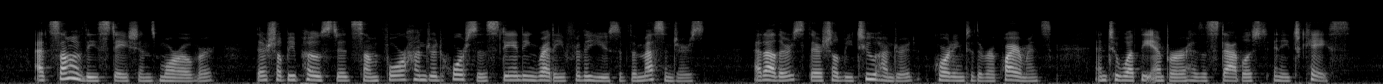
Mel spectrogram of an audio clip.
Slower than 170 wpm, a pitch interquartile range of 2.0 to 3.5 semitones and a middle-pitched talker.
No: average, 185 wpm; average, 3.0 semitones; medium, 180 Hz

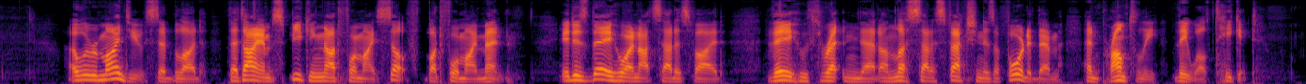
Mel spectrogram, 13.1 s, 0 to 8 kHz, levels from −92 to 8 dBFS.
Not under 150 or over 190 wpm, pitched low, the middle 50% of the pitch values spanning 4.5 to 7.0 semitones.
Yes: average, 180 wpm; low, 125 Hz; wide, 5.5 semitones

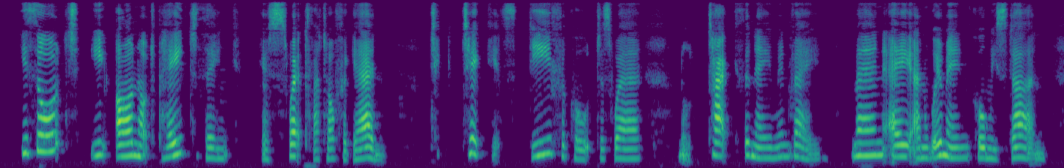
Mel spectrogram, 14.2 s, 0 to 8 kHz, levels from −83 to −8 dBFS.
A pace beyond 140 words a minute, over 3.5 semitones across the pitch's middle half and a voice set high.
No: slow, 135 wpm; average, 4.2 semitones; high, 205 Hz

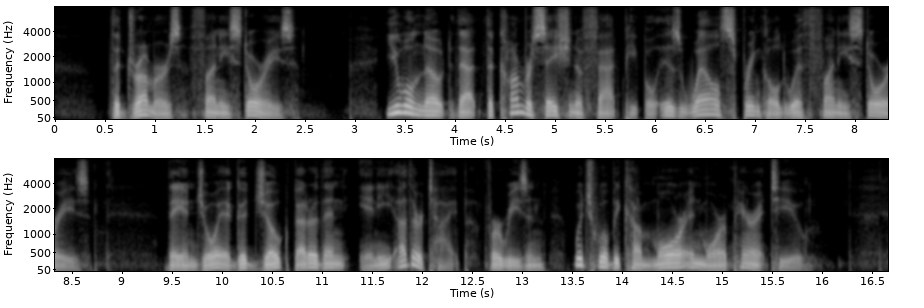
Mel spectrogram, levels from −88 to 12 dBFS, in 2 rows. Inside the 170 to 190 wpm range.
No: average, 150 wpm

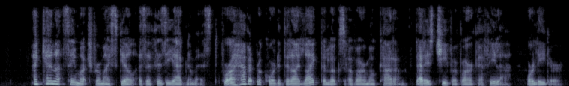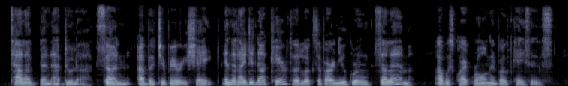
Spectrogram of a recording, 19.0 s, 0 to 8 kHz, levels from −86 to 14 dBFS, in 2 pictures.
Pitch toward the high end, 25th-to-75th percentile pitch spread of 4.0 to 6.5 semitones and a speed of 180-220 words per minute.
No: low, 135 Hz; average, 4.9 semitones; average, 190 wpm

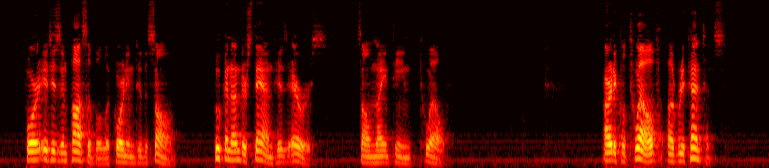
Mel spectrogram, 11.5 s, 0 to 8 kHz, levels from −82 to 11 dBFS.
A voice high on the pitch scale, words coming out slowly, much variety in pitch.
No: low, 135 Hz; slow, 100 wpm; wide, 6.4 semitones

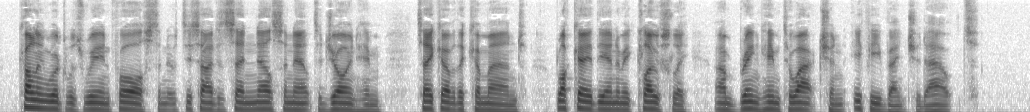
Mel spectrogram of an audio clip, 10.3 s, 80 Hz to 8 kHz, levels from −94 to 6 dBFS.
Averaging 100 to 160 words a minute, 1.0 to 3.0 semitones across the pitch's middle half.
No: average, 180 wpm; narrow, 2.5 semitones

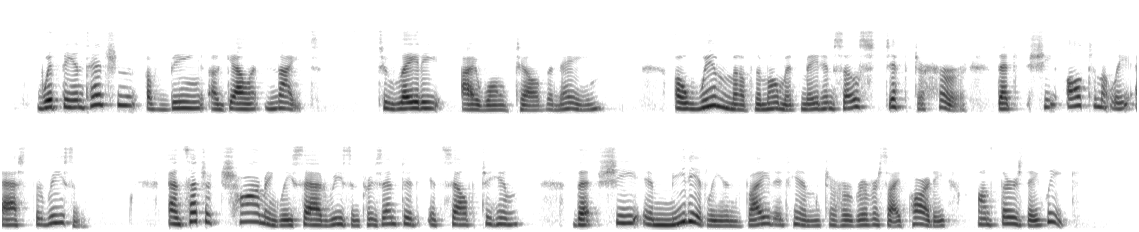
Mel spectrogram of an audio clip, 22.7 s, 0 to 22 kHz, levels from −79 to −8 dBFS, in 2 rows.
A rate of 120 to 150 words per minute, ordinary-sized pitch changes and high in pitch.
Yes: average, 145 wpm; average, 4.2 semitones; high, 205 Hz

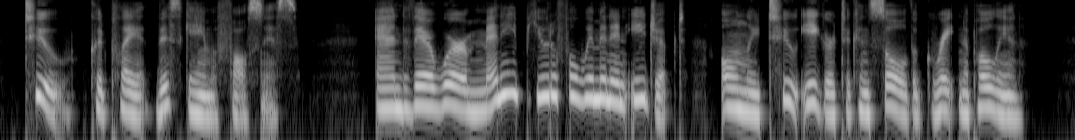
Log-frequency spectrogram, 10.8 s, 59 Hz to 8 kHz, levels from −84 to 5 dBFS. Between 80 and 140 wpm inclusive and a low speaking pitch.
No: slow, 135 wpm; medium, 180 Hz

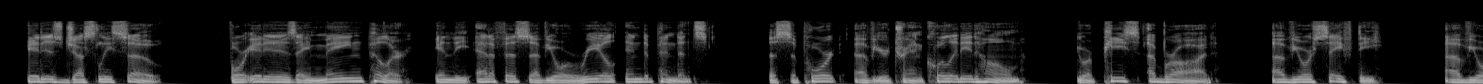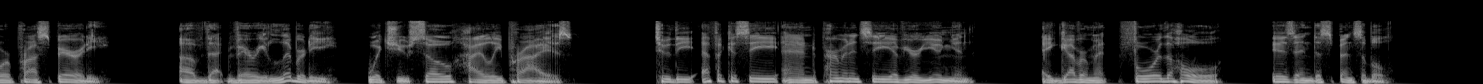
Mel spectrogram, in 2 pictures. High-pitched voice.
No: low, 105 Hz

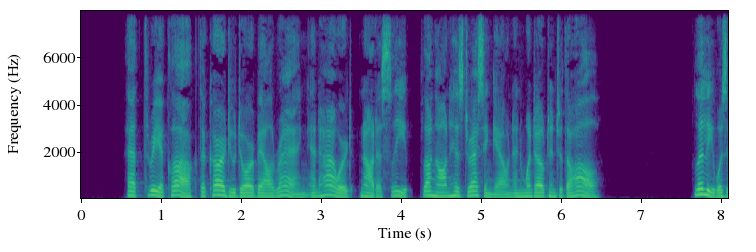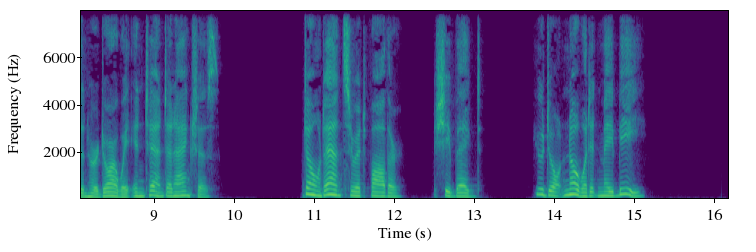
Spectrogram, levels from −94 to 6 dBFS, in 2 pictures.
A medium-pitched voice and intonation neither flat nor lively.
Yes: medium, 160 Hz; average, 4.6 semitones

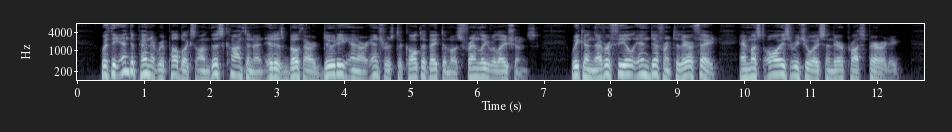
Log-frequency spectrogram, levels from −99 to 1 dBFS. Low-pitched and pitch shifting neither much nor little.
No: low, 125 Hz; wide, 6.2 semitones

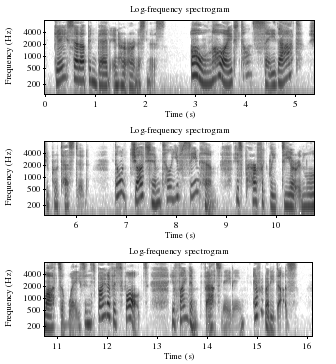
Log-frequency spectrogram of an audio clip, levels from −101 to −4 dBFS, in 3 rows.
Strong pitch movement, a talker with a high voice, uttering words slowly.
No: wide, 7.8 semitones; high, 245 Hz; average, 150 wpm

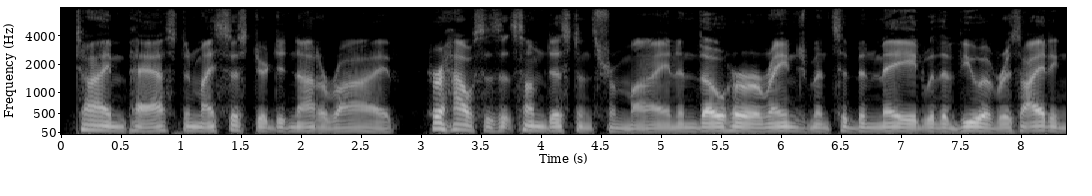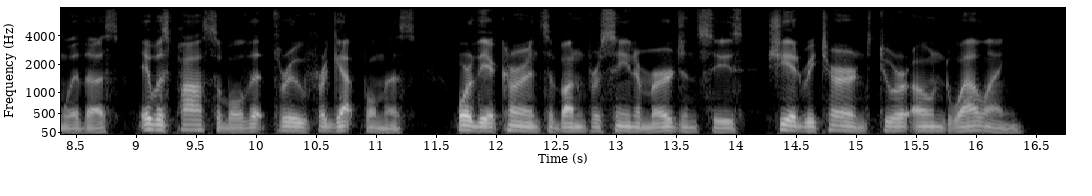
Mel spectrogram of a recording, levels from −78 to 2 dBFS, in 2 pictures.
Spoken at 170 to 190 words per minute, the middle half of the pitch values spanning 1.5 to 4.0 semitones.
Yes: average, 175 wpm; average, 2.7 semitones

